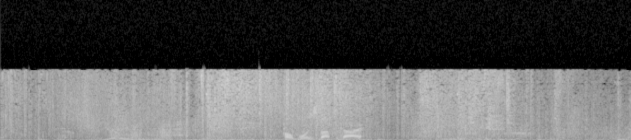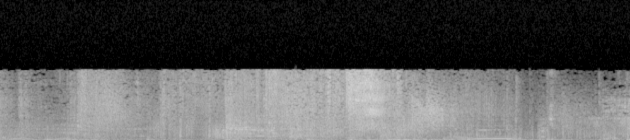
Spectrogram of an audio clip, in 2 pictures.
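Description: Gunfire from a game weapon rattles in rapid bursts.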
